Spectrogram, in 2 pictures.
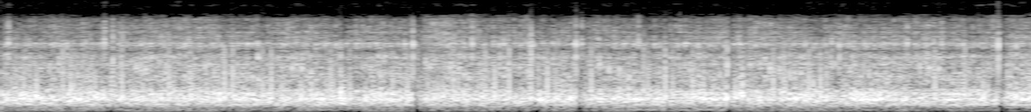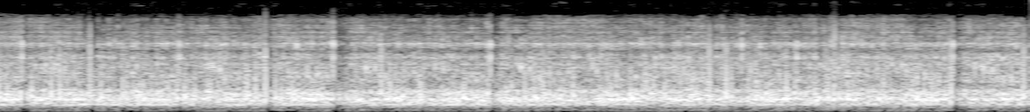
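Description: Steady wind and rolling road noise on a bicycle-mounted camera while riding, an even rush with no single event standing out.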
